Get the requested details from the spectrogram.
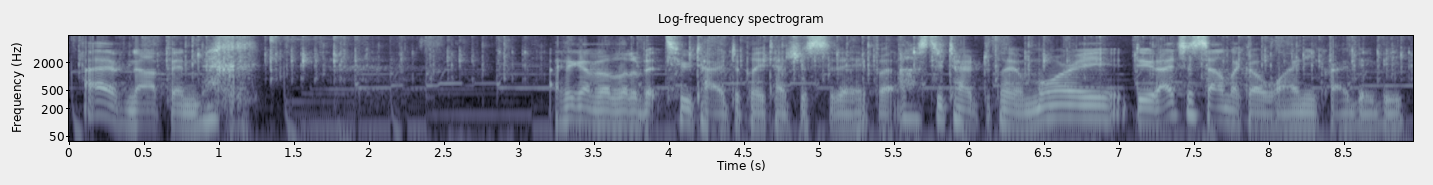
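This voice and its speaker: A man's voice: low-pitched, brisk, music in the background. A young man streaming a game, chatting casually and mocking himself with frequent laughs. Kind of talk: casual live gameplay commentary.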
